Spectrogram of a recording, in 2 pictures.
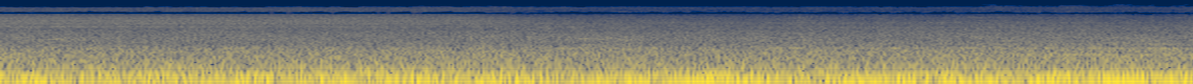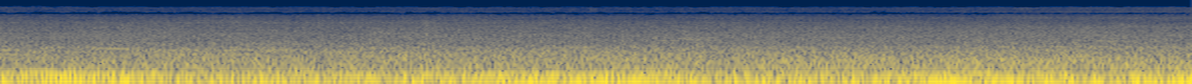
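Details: Steady broadband hiss over a heavy low rumble, like a passing vehicle or engine, with no animal calls standing out.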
